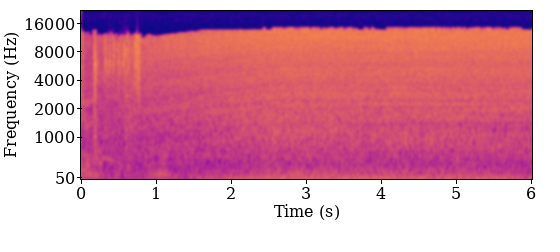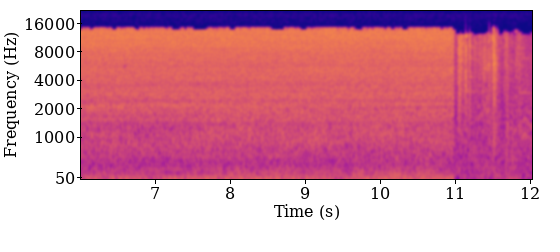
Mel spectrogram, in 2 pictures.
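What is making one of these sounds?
Wind rushes loudly past during a fast slide down a zip line.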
